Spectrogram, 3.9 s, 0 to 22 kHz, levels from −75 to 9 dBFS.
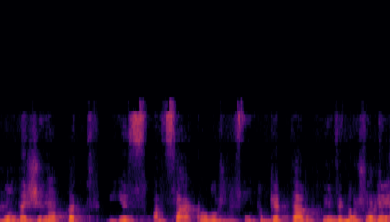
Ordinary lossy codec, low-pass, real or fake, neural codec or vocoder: Opus, 24 kbps; 10.8 kHz; fake; codec, 24 kHz, 1.5 kbps, HILCodec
